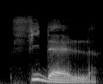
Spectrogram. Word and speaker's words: fidèle: Fidèle. Final E, not pronounced, so accent grave here. L, fidèle. Fidèle.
